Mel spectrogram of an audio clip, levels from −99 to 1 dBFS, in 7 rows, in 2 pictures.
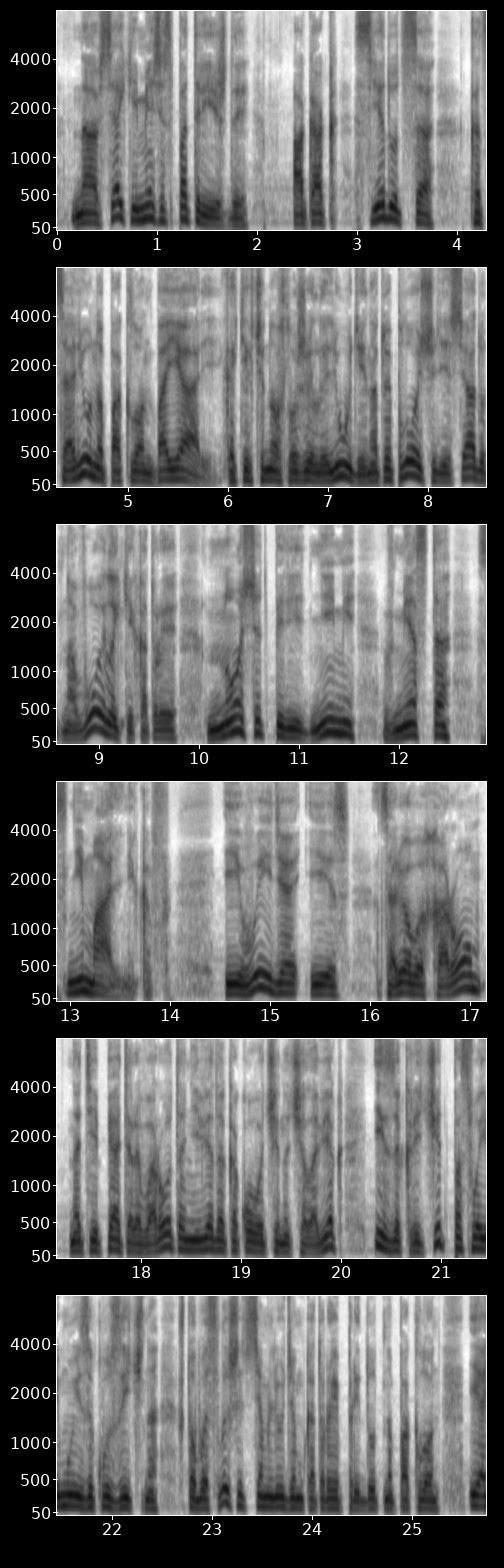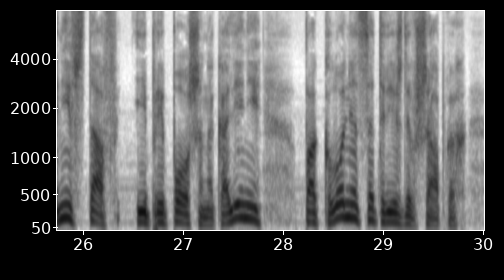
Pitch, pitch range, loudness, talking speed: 125 Hz, 110-145 Hz, -16 LUFS, 140 wpm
